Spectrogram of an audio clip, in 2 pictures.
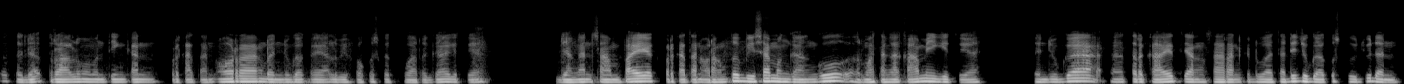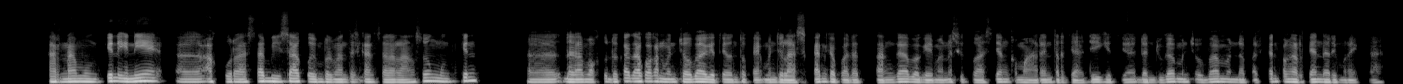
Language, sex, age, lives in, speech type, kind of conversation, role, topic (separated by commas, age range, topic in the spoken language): Indonesian, male, 30-34, Indonesia, conversation, advice, user, Bagaimana cara membangun kembali rasa harga diri saya?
